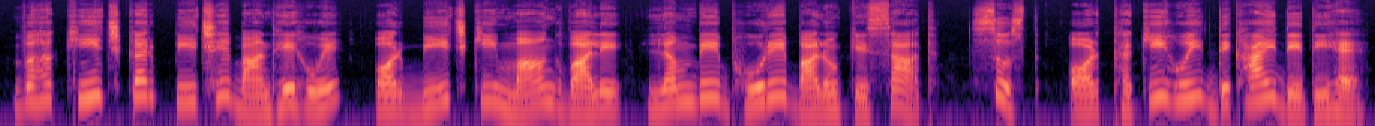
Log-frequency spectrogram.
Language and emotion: Hindi, neutral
